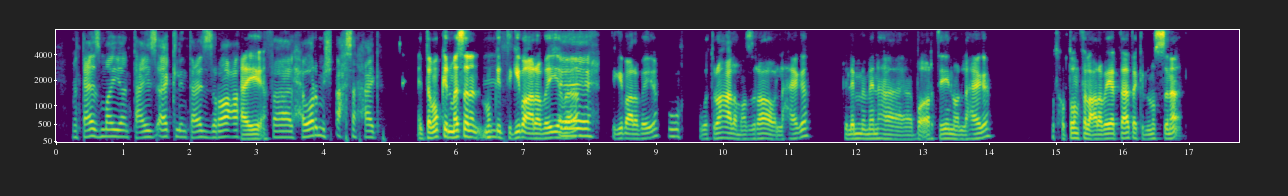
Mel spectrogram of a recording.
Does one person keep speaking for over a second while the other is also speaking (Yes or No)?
No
